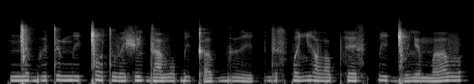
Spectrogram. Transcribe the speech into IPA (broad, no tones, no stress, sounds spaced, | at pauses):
ŋ͡ǀ e b ɨ t ʉ m i ǀ o t v e ʃ ɨ lʲ d a v o ɓ i kʼ ɐ u̯ ɡ͡b ɨ i̯ | d ɵ s p ɐ ʎ i lˠ o pʰ e s k͡p i ɡ͡ǀ u lʲ ɐ m ɐ v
